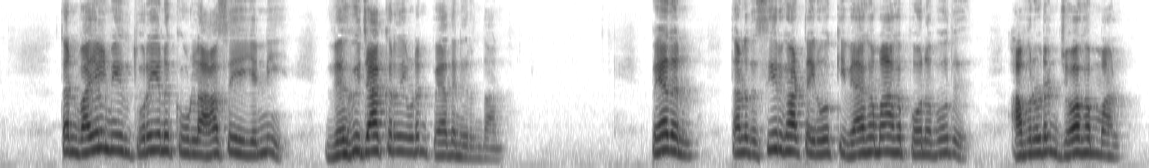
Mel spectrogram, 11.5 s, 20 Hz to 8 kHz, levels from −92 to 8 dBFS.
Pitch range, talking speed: 175-225 Hz, 100 wpm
